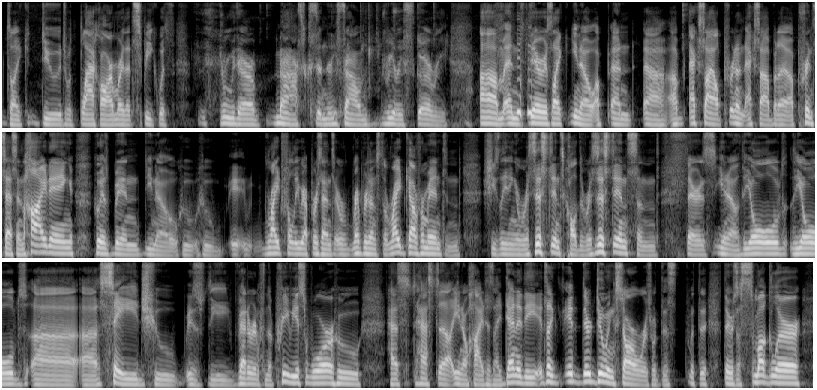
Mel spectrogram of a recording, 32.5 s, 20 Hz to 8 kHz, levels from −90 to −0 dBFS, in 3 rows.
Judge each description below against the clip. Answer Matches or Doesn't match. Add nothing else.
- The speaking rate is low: Doesn't match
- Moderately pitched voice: Doesn't match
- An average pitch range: Matches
